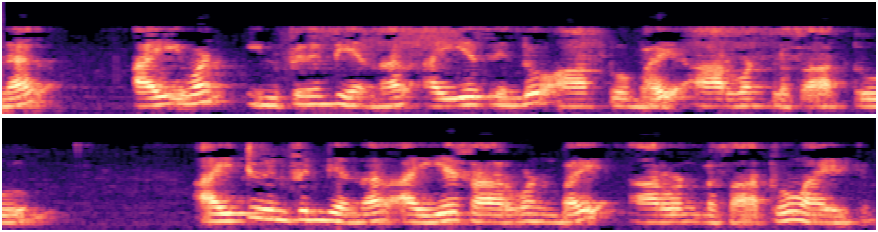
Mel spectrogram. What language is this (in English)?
Malayalam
